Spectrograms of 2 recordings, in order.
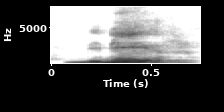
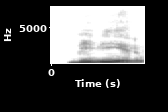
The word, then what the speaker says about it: vivir: Parce que on verra dans quel moment la UV se prononce V, d'accord? Quand elle est entre deux vocales, par exemple. Ave, un ave, un oiseau. Mais sinon, c'est la UV se prononce B. Ok. C'est écrit des UV, mais se prononce B. Les deux se prononcent B.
